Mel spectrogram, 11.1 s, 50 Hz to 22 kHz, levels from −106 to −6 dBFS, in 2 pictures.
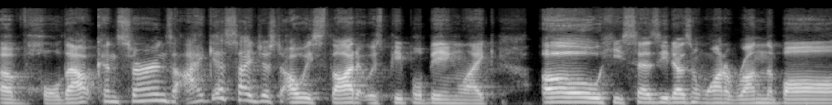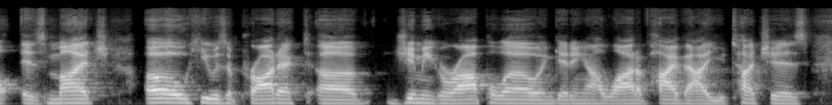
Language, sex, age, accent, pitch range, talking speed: English, male, 30-49, American, 130-160 Hz, 225 wpm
